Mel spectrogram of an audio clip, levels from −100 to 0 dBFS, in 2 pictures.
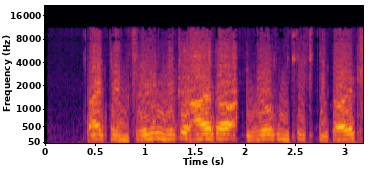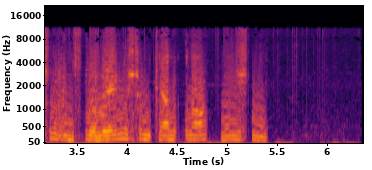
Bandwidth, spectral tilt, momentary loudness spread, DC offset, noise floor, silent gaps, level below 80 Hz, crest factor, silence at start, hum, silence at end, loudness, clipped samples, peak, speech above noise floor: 11.5 kHz; -5.5 dB/octave; 13 LU; under 0.1%; -56 dBFS; none; -54 dBFS; 18 dB; 0.45 s; none; 0.8 s; -25 LUFS; under 0.1%; -8 dBFS; 32 dB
